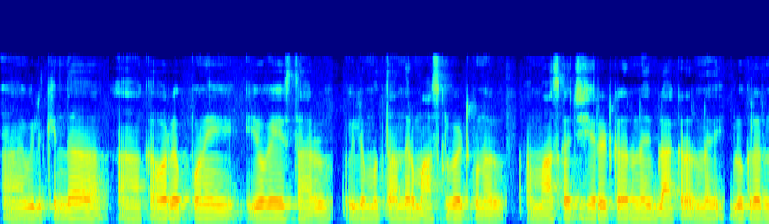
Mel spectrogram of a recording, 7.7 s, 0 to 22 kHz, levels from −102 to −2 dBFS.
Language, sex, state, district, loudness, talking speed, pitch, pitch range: Telugu, male, Andhra Pradesh, Chittoor, -35 LUFS, 185 wpm, 115 Hz, 110-115 Hz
